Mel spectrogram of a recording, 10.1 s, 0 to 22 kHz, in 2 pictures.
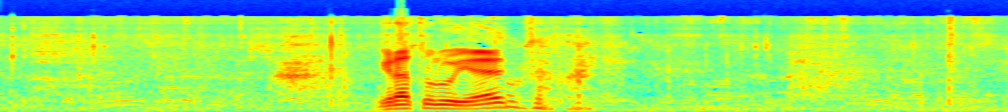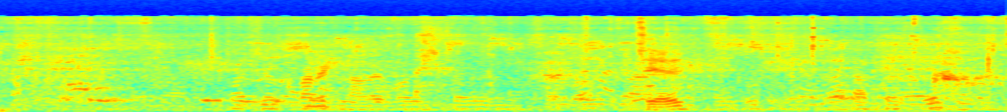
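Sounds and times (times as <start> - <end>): faint murmur of voices: 0.0 - 10.0.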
